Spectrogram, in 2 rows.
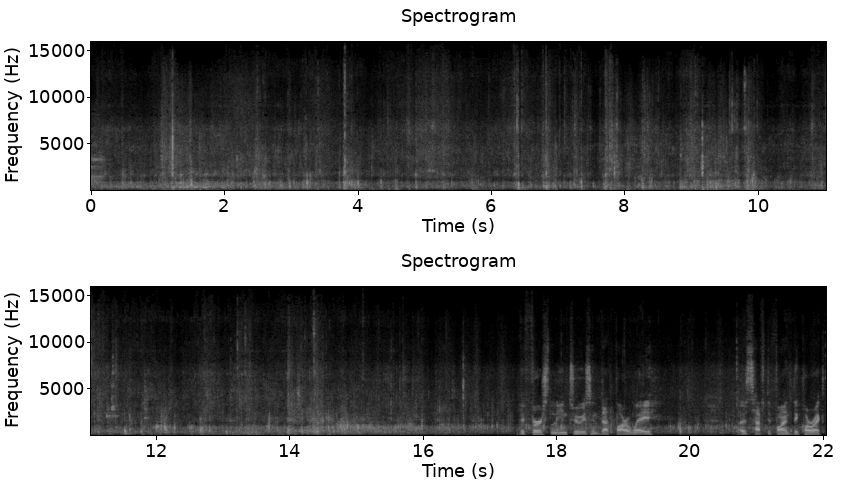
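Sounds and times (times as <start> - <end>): bike tyres rumbling on trail: 0.0 - 22.0
bike knocks and rattles: 0.3 - 17.2.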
